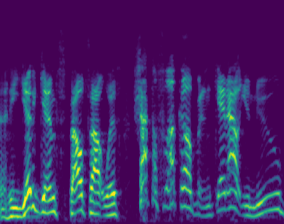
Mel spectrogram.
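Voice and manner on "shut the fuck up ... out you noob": rude, high-pitched, angry yelling. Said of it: "he yells again".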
